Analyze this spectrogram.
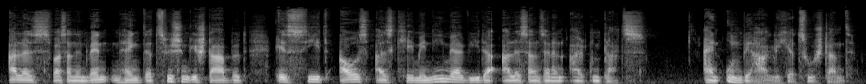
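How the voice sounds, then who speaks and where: A man narrating a children's radio play as a calm storyteller who speaks directly to young listeners. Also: low-pitched.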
